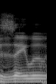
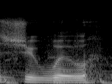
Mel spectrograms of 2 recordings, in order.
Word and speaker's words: Xu Wu: Um, I believe Zoo is how the characters in game pronounce it. Um, no. I'm not going to call it Zu Woo.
